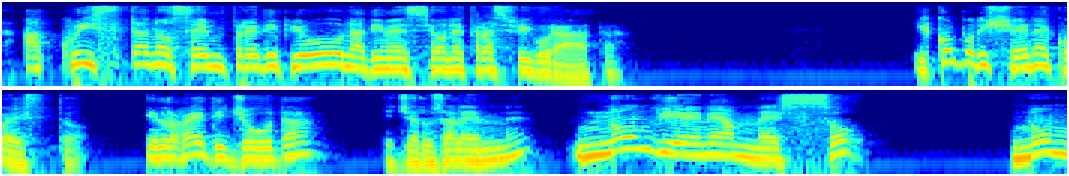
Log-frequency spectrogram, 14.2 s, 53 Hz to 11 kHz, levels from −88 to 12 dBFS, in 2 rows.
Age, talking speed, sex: 40-59, 95 wpm, male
